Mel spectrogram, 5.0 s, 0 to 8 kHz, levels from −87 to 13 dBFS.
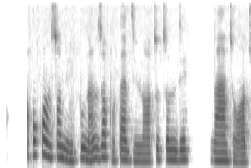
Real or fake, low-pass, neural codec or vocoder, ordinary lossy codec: fake; 7.2 kHz; codec, 16 kHz, 8 kbps, FunCodec, trained on Chinese and English, 25 frames a second; none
